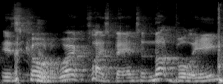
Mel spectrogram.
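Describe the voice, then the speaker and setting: Australian young bloke, podcast co-host, high bright voice, swears and rambles, echoey room. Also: male voice, normal speed, very noisy. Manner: sweary, laughing, rambling banter. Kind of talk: casual chat.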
